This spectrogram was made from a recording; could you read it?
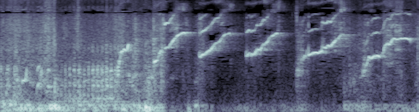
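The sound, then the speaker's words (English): Two guinea pigs, Charlie and Emily, squeak during mating while Emily is in season, a run of repeated high, rising squeals in quick bursts, fairly loud, over a low rustling rumble. No one speaks. “This is Charlie and Emily mating guinea pigs.”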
